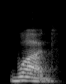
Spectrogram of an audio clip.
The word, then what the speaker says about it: word: So if I were going to spell the word word with the British accent in this pronunciation, I would spell it WUHD. What? Wud.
